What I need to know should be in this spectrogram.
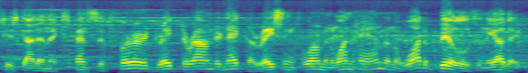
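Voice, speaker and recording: An actor playing a tough, wry American adventurer in an old radio drama, slangy and casual in dialogue and narration. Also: male voice, on the low side, brisk, music in the background, natural voice. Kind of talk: 1950s radio drama acting with first-person narration. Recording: muffled vintage radio recording.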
